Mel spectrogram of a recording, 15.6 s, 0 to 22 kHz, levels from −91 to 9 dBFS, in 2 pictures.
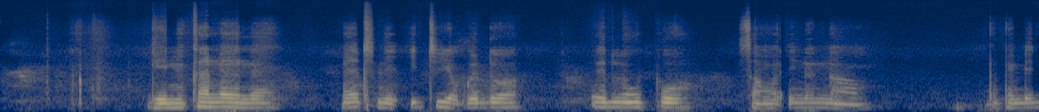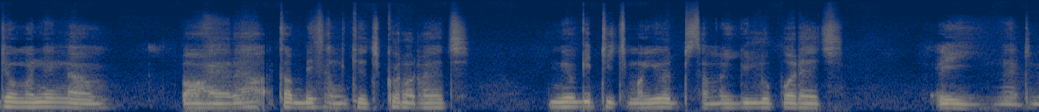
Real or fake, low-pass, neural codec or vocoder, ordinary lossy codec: fake; none; codec, 44.1 kHz, 2.6 kbps, DAC; none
